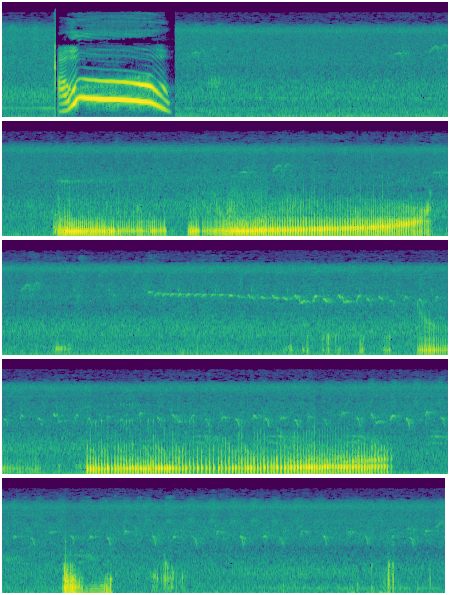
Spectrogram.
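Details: Loud rumbling stomach growls, with a brief squealing gurgle at the start: normal bowel sounds (borborygmi).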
